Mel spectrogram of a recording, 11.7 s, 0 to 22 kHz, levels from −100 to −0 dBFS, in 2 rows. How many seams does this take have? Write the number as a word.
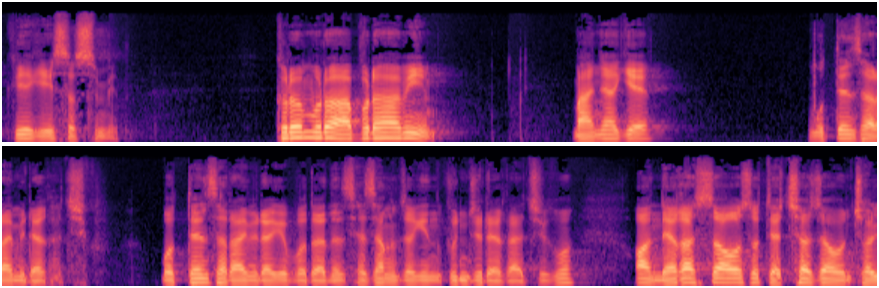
zero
